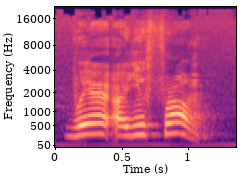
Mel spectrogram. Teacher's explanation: when asking a question, the tone rises at the end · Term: intonation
